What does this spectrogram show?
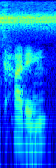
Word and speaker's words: Karin: room called cutting in english it's spelled k-a-r-i-n pronounced cutting and so let's take a look this is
